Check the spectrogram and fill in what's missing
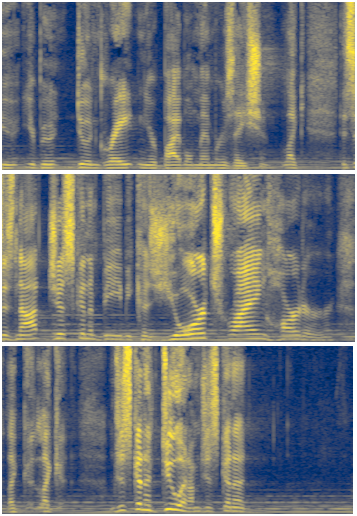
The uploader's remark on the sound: spoke live at our church.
